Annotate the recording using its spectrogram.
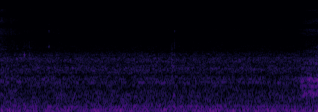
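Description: Near silence: faint, steady room noise with no distinct sound.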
